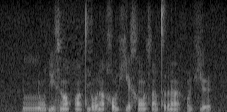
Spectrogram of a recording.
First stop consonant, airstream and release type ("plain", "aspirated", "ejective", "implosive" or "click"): implosive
